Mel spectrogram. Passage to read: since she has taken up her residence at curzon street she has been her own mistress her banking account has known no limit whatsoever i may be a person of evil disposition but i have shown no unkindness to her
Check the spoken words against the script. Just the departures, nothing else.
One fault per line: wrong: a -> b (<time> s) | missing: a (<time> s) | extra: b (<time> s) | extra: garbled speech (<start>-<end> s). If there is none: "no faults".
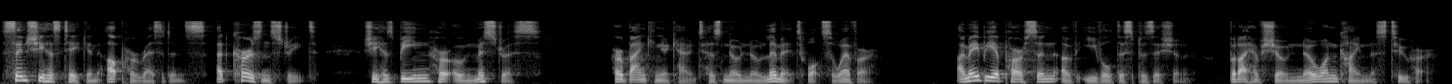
no faults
